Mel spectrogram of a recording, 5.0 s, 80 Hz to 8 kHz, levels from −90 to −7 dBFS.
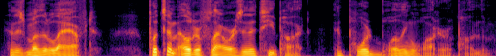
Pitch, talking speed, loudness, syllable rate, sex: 90 Hz, 220 wpm, -20 LUFS, 6.5 syllables/s, male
